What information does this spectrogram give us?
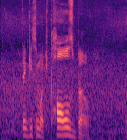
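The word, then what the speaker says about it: Poulsbo: paul says it's pr pat says it's pronounced paul's bow thank you so much paul's bow all right thank you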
